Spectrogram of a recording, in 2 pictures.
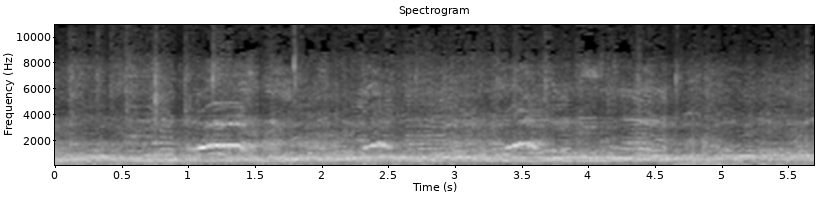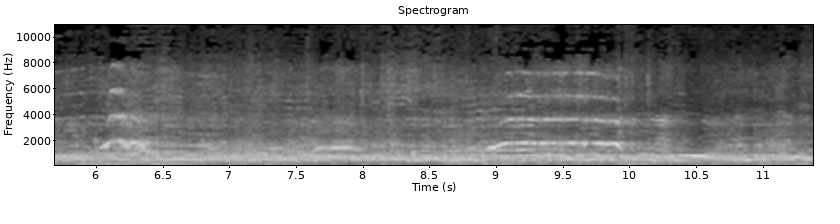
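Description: Men in the crowd yell out from close by.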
